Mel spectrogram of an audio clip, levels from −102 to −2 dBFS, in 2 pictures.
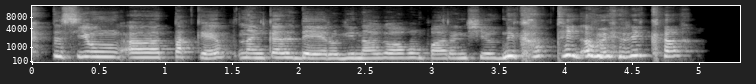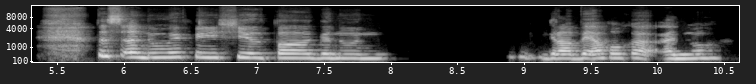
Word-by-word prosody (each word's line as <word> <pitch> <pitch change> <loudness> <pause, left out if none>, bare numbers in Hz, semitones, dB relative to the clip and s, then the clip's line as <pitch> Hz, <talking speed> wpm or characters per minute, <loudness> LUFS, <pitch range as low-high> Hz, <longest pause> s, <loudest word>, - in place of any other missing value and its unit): ta's 335 -3 +2
'yong, 325 -1 +2
ah, 290 0 +4
takip 295 -2 -1
ng 270 -1 +1
kaldero 265 -4 +2
ginagawa 255 +2 -1
kong 270 0 -4
parang 250 +1 -2
shield 260 0 -3
ni 360 +4 +7
Captain 365 +2 +3
America. 360 0 +4 0.9
Tapos 365 -4 0
ano, 290 -1 -1
may 300 +1 -4
face 285 -2 -6
shield 275 -2 -4
pa, 260 -1 -1
gano'n. 245 -1 -6 1.2
Grabe 240 0 -2
ako 255 +1 -3
ka 250 -2 -5
ano, 230 +2 -4
270 Hz, 135 wpm, -21 LUFS, 250-315 Hz, 1.2 s, ni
